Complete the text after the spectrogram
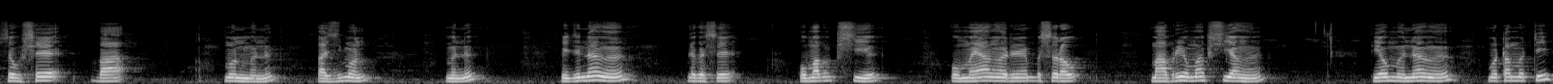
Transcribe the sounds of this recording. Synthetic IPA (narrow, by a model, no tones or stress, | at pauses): z̥awse | ba | mɔnmɯnɯ | bazimɔn | mɯnɯ | bidinaŋɯ | lɯɡase | ɔmabɯpʰi̥sijɯ | ɔmajaŋɯɾibɯsɯɾaw | mabɾiɔmapʰi̥sijaŋɯ | b̥iawmɯnɯaŋɯ | mɔtamɯti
